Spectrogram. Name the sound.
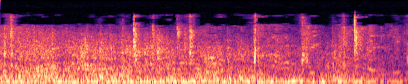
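explosions during US and Israeli strikes on Iran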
